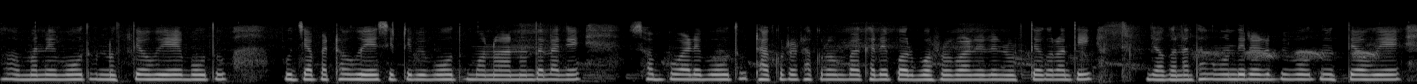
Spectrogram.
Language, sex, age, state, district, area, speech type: Odia, female, 18-30, Odisha, Jagatsinghpur, rural, spontaneous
